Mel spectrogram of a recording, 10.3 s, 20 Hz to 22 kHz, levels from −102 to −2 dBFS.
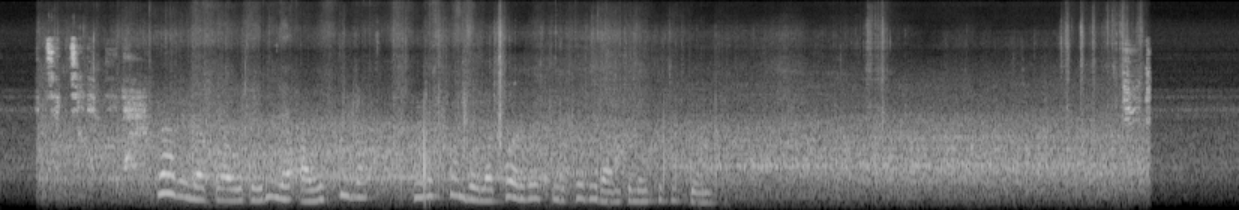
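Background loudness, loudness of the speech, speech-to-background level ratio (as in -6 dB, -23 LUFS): -30.5 LUFS, -34.5 LUFS, -4.0 dB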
